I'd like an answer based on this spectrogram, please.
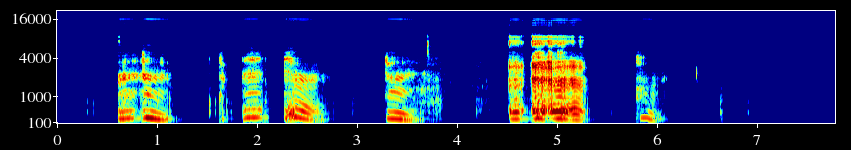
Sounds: Throat clearing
